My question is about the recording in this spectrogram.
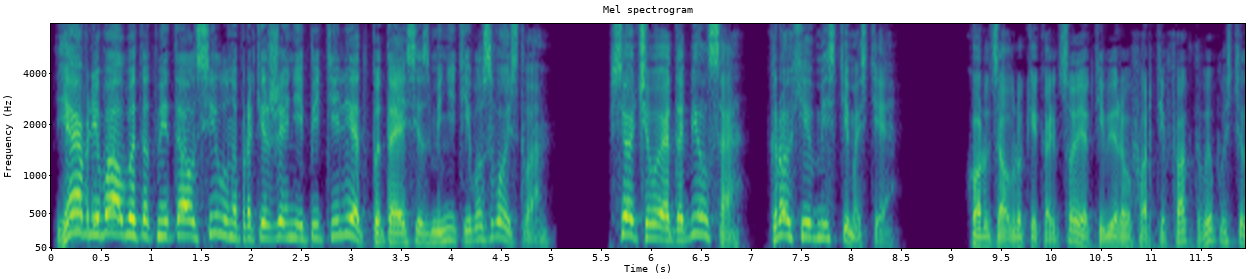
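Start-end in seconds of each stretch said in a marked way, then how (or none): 0.0-8.4 put-on higher-pitched, animated old man's voice; old inventor, exasperated. Old inventor shows his meagre result to the rector, exasperated. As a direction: lament years of effort, pitched up and lively.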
